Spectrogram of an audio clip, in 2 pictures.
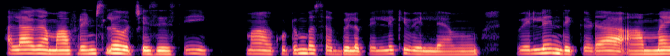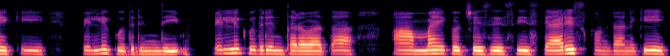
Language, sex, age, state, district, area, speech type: Telugu, female, 30-45, Andhra Pradesh, Nellore, urban, spontaneous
